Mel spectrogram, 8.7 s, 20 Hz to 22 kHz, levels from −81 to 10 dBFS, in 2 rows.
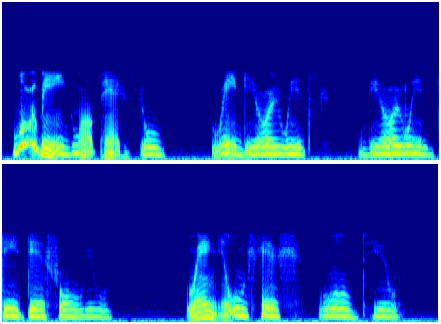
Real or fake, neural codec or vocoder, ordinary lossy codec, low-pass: fake; autoencoder, 22.05 kHz, a latent of 192 numbers a frame, VITS, trained on many speakers; none; 3.6 kHz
